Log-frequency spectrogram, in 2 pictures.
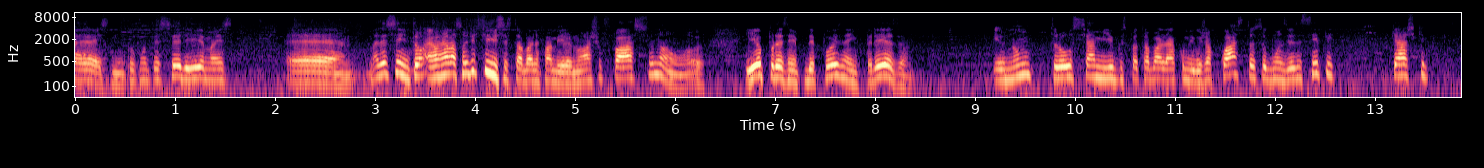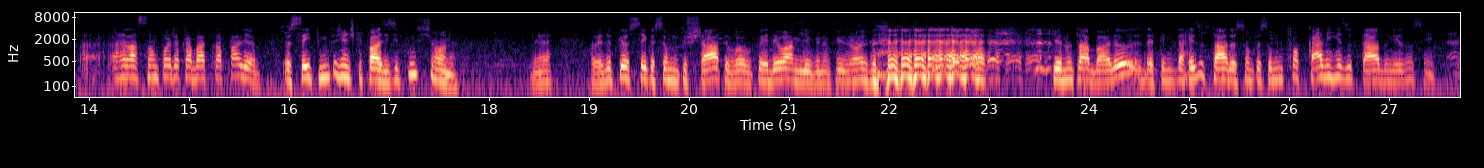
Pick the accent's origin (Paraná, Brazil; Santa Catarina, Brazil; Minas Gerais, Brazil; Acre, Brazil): Minas Gerais, Brazil; Timóteo; moved away as an adult; also born or lived in Coronel Fabriciano / Ipatinga / Rio de Janeiro / São Luís; now in Belo Horizonte, Brazil; eu nasci em Coronel Fabriciano, eu morei a maior parte da minha vida em Timóteo e estudei em Patinho, ou seja, as três cidades do Vale do Aço ali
